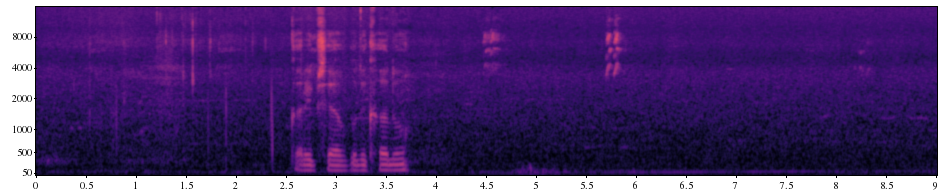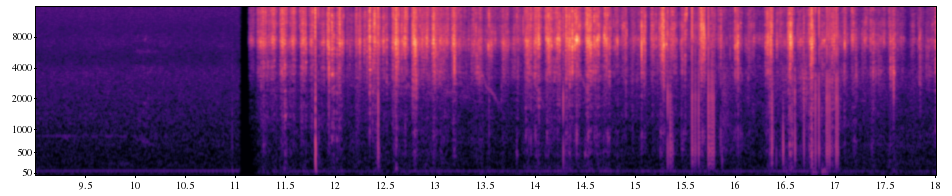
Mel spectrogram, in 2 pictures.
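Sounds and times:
knife scraping fish scales: 11.2s - 18.0s.

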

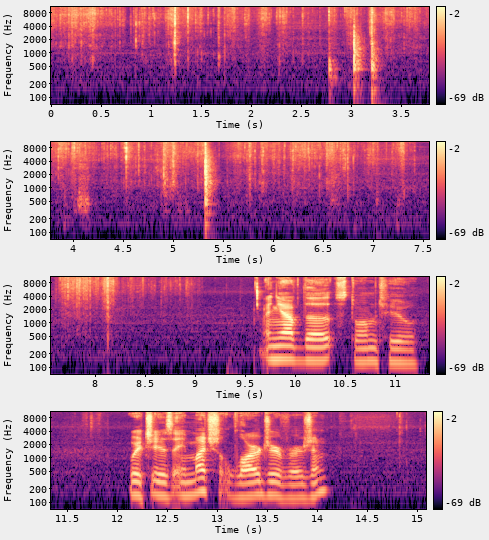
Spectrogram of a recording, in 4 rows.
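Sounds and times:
plastic wrapping crinkling and tearing: 0.0s - 9.1s.

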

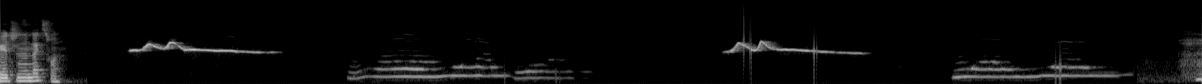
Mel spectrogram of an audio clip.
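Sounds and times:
whistled note: 1.3s - 2.9s
high voice humming notes: 3.5s - 5.9s, 9.5s - 11.3s.

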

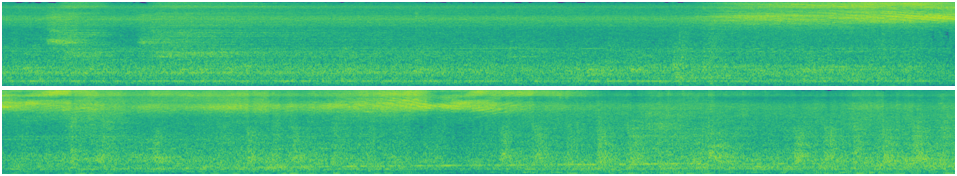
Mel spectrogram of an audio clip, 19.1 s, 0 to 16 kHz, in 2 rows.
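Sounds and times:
high hiss: 7.1s - 15.3s.

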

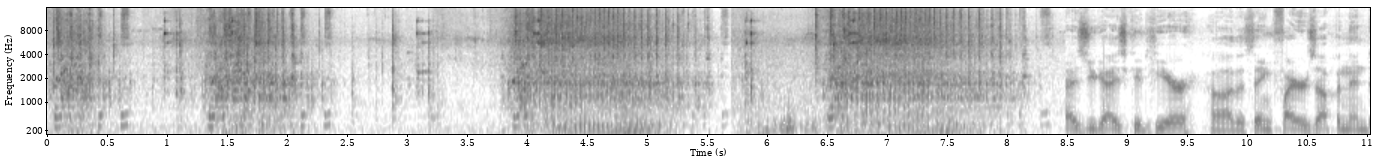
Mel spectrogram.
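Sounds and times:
pull-starting engine: 0.0s - 2.5s, 3.8s - 8.4s.

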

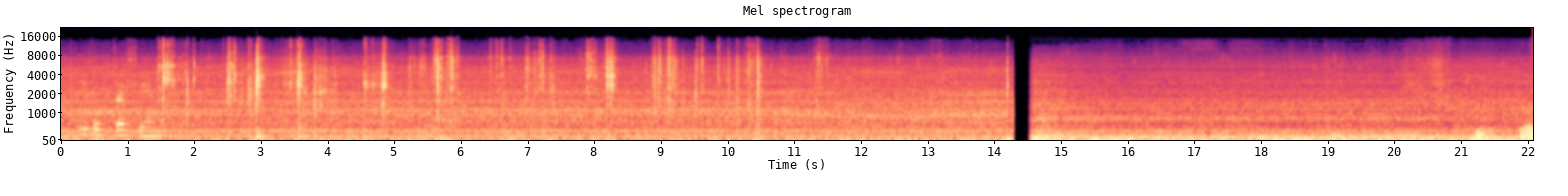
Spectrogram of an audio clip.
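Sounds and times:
faint steady hum: 0.0s - 22.0s
blister packs clicking and crinkling: 1.5s - 10.6s, 11.2s - 11.6s.

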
